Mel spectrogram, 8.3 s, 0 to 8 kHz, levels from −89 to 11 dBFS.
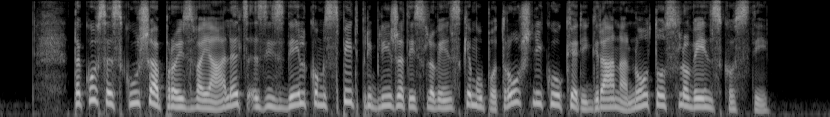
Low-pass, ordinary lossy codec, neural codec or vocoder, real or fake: none; none; codec, 16 kHz, 16 kbps, FunCodec, trained on Chinese and English, 50 frames a second; fake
